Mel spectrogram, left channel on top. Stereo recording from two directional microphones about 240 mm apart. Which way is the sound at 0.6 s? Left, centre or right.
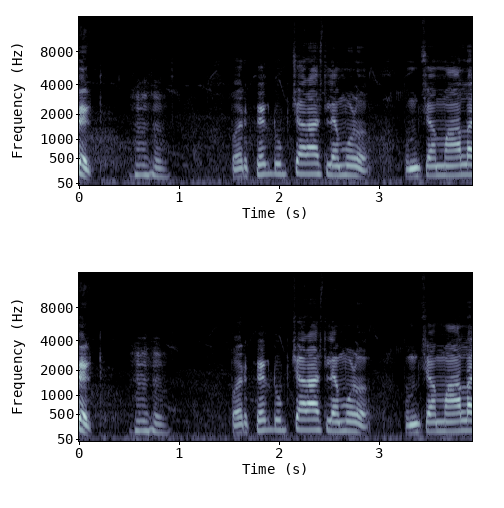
Left.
